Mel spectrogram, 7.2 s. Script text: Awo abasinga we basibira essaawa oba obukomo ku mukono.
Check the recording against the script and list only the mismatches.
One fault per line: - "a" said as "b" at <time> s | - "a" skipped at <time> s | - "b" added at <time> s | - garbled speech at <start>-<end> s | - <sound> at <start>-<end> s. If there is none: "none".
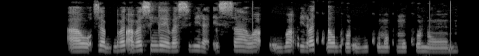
- garbled speech at 1.4-1.9 s
- garbled speech at 4.5-5.3 s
